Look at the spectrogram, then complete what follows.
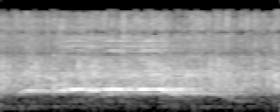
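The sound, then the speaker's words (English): A crowd claps steadily for a moment for a doctor who has just spoken, a dense wash of many hands applauding together at moderate volume, without any voices on top. “Give it up for the, the only”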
